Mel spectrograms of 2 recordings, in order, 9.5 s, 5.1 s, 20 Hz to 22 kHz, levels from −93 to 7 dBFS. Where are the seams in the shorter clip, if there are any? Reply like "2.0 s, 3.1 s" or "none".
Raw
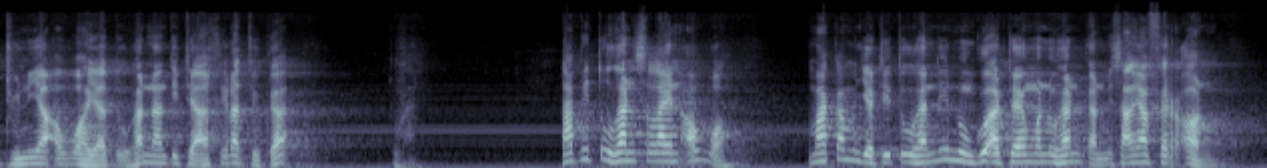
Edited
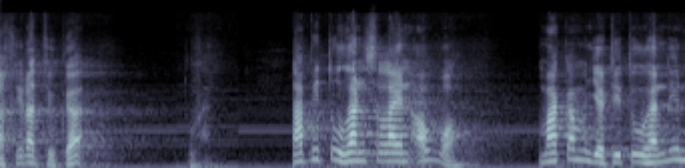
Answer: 1.7 s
